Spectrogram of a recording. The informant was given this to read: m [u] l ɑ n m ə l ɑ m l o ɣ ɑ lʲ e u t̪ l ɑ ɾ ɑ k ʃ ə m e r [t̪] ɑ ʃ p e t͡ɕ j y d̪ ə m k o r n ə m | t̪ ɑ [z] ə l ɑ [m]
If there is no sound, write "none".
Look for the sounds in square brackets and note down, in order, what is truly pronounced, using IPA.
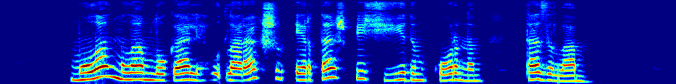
o, t̪, z, m

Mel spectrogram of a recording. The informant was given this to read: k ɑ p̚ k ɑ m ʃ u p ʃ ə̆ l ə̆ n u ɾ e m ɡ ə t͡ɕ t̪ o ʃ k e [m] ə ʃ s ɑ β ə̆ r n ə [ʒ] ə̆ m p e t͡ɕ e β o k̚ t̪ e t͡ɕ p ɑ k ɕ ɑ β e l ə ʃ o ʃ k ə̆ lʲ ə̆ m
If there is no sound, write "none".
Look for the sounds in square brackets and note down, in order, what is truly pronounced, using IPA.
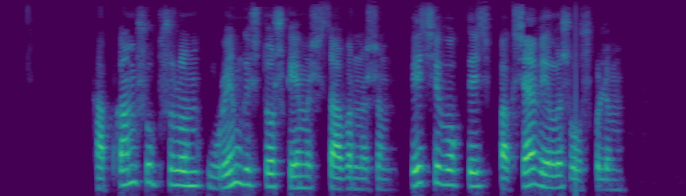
m, ʃ

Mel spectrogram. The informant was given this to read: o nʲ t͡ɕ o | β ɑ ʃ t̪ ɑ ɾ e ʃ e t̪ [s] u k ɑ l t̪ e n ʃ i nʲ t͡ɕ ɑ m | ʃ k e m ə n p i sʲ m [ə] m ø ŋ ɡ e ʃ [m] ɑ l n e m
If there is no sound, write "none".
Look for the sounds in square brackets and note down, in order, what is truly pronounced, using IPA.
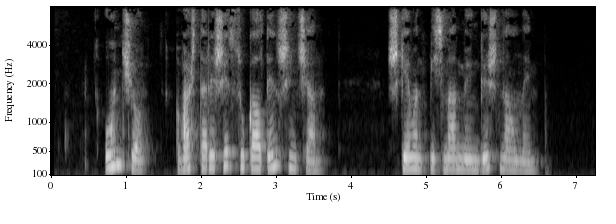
s, ɑ, n

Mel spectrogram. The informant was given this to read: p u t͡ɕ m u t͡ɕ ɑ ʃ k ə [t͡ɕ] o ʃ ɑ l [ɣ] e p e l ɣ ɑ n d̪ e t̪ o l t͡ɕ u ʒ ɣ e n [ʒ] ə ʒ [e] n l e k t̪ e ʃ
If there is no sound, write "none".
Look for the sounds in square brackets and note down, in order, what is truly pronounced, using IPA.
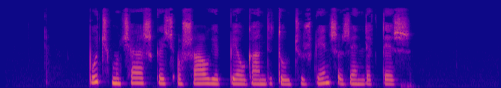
t͡ɕ, ɣ, ʃ, e

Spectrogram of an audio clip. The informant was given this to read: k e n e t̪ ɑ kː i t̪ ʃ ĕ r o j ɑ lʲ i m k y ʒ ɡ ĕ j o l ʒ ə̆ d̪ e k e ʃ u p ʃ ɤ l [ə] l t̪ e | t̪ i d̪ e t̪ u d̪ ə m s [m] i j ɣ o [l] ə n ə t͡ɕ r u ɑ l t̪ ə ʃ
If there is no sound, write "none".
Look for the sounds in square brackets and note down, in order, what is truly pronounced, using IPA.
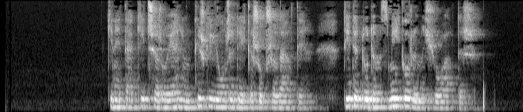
ɑ, m, ɾ

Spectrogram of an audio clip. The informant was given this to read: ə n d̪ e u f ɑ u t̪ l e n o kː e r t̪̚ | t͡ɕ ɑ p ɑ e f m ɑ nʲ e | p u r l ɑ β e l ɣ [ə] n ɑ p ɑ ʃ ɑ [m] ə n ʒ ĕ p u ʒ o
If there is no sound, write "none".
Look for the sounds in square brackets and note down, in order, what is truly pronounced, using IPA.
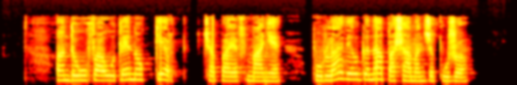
ə, m

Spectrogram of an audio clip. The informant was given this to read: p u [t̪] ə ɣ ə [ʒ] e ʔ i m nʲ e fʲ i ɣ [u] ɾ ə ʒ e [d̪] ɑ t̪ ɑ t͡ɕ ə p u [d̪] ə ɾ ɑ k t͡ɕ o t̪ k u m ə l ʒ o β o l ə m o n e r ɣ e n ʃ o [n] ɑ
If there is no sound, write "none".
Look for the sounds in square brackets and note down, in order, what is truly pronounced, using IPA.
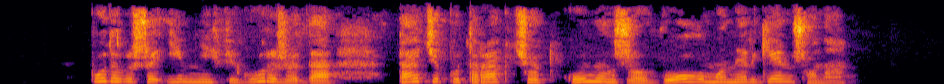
d̪, ʃ, u, d̪, t̪, n

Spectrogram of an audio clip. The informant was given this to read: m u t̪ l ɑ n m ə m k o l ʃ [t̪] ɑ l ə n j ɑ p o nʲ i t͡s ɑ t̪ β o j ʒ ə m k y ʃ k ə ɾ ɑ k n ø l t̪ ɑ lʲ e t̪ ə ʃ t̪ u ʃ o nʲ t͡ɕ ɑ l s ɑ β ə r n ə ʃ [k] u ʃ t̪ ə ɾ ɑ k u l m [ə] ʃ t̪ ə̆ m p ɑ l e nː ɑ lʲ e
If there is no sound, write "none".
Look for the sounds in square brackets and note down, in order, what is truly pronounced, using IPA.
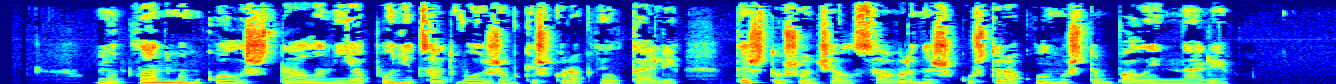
t̪, k, ə

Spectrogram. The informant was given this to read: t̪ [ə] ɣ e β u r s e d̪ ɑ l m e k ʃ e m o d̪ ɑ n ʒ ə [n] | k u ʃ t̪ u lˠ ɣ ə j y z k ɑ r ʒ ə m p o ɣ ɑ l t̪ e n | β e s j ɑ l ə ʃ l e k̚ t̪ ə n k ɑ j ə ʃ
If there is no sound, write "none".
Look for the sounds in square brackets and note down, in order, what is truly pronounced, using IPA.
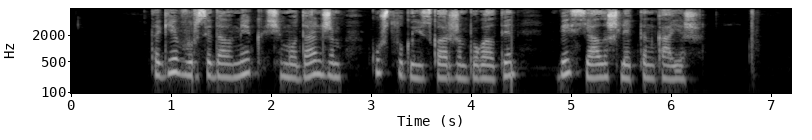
ə, m

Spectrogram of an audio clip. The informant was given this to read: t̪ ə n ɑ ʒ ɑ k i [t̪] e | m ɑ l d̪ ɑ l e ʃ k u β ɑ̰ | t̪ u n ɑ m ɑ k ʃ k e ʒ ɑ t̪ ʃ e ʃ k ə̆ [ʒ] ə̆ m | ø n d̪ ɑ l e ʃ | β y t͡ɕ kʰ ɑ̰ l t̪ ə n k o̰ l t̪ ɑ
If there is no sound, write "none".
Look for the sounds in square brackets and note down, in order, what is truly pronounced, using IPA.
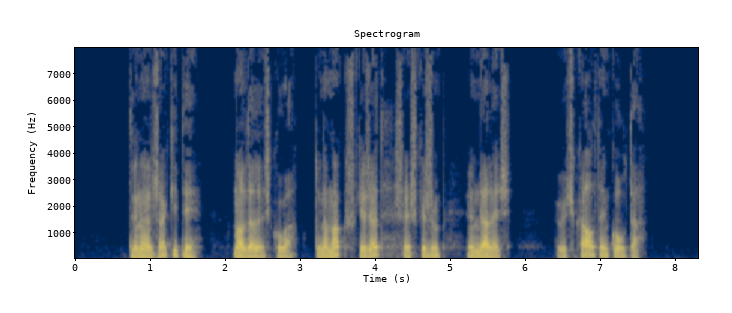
t̪, ʒ

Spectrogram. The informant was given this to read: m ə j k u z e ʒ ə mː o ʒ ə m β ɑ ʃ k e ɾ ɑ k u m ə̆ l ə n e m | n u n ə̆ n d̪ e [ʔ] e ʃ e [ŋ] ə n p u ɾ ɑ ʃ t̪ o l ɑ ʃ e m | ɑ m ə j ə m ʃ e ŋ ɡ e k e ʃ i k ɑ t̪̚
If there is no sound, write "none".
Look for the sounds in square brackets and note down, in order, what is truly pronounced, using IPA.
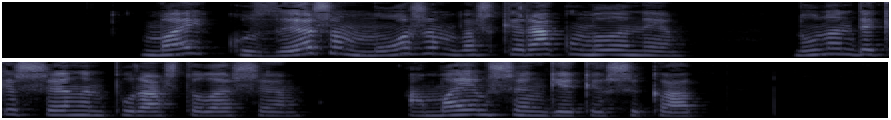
k, ŋ

